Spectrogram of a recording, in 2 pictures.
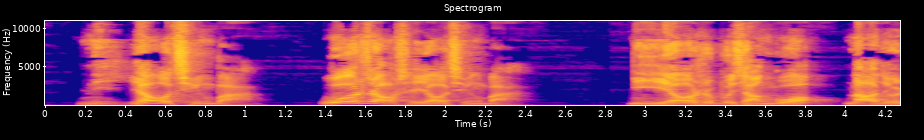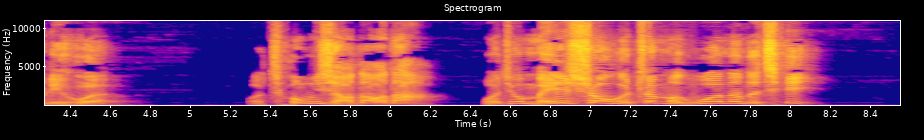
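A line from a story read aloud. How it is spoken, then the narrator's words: Angry roar. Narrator (Chinese): 张春阳则怒吼道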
